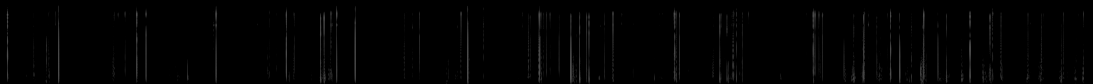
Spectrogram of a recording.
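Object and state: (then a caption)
Plastic mini microphone capsule being scratched. A pink dental brush repeatedly scratches the top of a small black plastic lavalier microphone capsule held between fingers. Quiet bursts of sharp, bright scratching and crackly clicks come in rapid clusters separated by short silences, with almost no low end.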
